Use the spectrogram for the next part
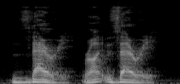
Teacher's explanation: When I say very, I'm really pushing the V sound out. I'm voicing it. There's a strong voiced consonant sound coming out.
